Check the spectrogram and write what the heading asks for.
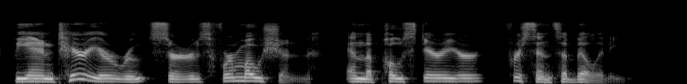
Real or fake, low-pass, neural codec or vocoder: real; 7.2 kHz; none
